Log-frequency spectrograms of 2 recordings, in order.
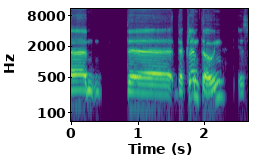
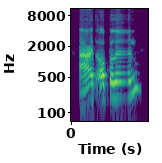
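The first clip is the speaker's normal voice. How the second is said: "aardappelen" with the stress on AARD, pitched high; correct stress; 7 semitones higher than usual. Shown as a demonstration. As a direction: demonstrate AARD-appelen with a high, rising tune. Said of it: "Dus dat is de klemtoon".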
